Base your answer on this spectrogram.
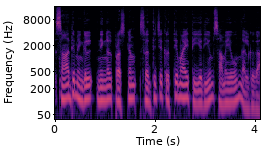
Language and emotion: Malayalam, neutral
